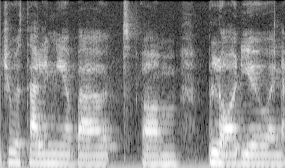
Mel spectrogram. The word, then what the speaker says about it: Palladio: So she recommended the Palladio, that's how you say it, Palladio, and the Revlon one.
